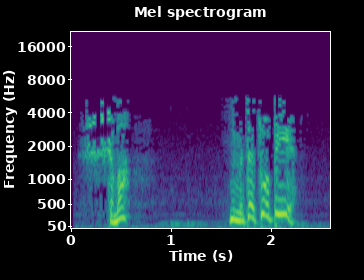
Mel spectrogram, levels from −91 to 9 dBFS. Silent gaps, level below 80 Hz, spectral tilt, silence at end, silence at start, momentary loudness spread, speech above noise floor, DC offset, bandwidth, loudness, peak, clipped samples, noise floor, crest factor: none; -40 dBFS; -5.5 dB/octave; 0.35 s; 0.15 s; 9 LU; 34 dB; under 0.1%; 5.8 kHz; -12 LUFS; 0 dBFS; under 0.1%; -44 dBFS; 14 dB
